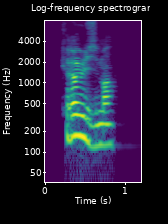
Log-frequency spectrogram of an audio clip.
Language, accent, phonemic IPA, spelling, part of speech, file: French, Canada, /kʁøz.mɑ̃/, creusements, noun, LL-Q150 (fra)-creusements.wav
- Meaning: plural of creusement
